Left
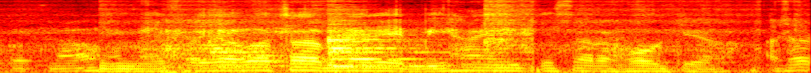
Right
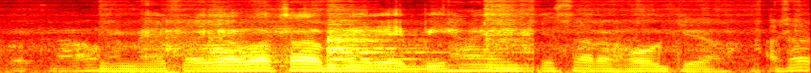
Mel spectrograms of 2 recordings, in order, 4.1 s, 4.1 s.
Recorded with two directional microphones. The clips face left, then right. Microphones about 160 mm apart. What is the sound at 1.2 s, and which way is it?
Speech, 25° right (ahead or behind).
